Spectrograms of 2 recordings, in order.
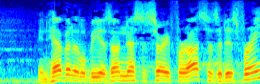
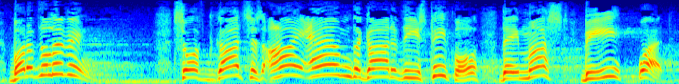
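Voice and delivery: full-force preaching; 8 semitones higher than usual. Acted. Preacher rises to his climax before the congregation, full force. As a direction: drive the point home to the congregation.

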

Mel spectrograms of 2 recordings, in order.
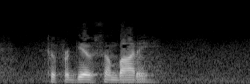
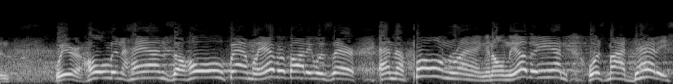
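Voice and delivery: preaching at full force; 12 semitones higher than usual. Acted. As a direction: build it like a pulpit climax.

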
